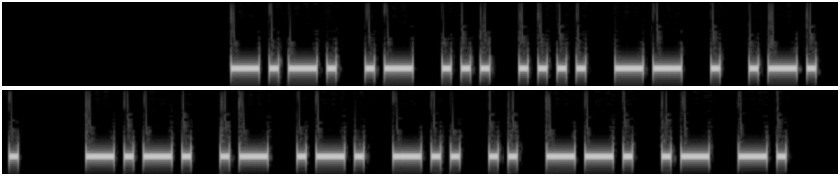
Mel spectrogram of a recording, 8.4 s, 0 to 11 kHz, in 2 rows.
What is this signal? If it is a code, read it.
Morse code, heard as a keyed tone, about 25 wpm, 700 Hz. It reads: CASHMERE CARDIGAN
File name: practice / 25wpm / Difficult Words with Hints - 25wpm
